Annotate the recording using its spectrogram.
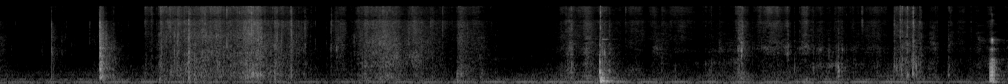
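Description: Plastic packaging bag and paper crinkling as a parts package is unwrapped by hand, with a few sharp knocks of items and a small cardboard box handled on the bench. A faint steady low hum runs underneath.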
